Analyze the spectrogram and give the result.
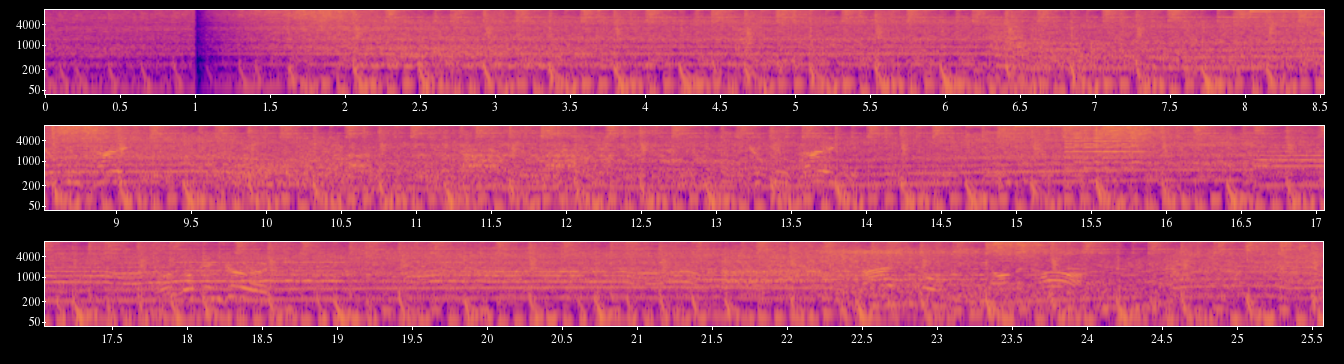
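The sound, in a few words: race car engines from video game Daytona USA on Sega Saturn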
